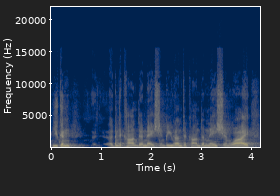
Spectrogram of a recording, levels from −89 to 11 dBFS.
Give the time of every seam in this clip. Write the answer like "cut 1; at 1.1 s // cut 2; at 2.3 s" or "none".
cut 1; at 1.3 s // cut 2; at 2.4 s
